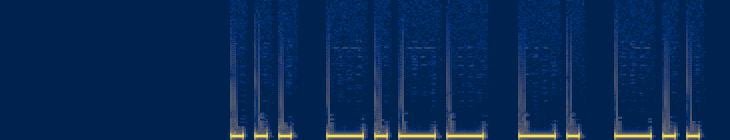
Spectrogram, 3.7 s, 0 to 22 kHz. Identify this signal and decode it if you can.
Morse code, heard as a keyed tone, about 20 wpm, 700 Hz. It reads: SYND
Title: Build A Word - 2 Letters At A Time - 8-Letter Words - 20wpm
